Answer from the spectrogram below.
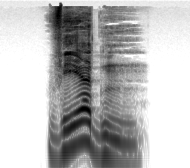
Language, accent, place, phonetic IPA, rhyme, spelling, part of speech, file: German, Germany, Berlin, [ˈvɛʁdn̩], -ɛʁdn̩, Werden, noun, De-Werden.ogg
- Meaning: gerund of werden; becoming (coming into being)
